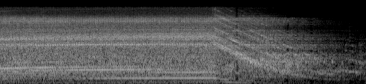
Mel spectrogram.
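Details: Hercules dial compound miter saw, after 2 months of use: loud high-pitched motor whine at full speed, then falling tone on spin-down with a squeak near the end; very noisy running, cause unknown, light also flickers from a loose wire.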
